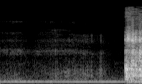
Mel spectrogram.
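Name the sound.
cough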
